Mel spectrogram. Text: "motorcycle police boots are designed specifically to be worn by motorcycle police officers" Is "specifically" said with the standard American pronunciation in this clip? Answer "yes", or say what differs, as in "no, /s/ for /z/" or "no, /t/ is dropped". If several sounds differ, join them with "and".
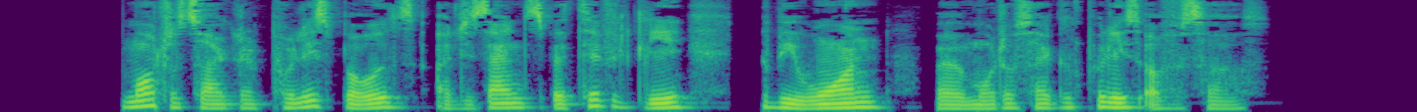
yes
